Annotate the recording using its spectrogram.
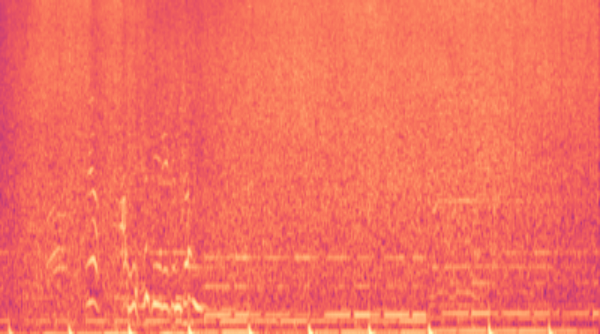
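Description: Water pouring down a waterfall close by: a dense, steady rushing hiss that grows a little louder over the first few seconds. Background music with a steady beat plays under it.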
